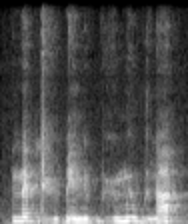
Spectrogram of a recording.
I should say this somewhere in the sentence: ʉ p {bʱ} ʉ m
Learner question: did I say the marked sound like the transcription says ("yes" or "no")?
yes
